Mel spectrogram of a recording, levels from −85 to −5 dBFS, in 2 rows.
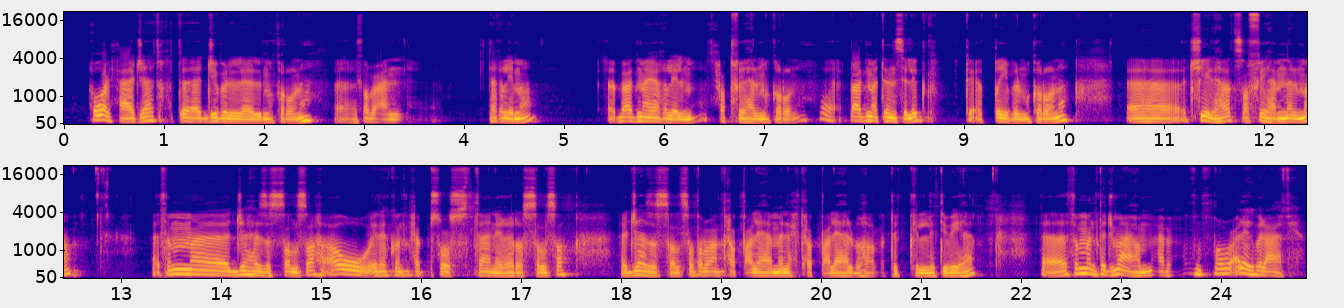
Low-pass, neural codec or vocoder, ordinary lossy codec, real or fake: none; none; none; real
